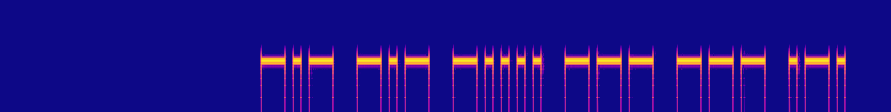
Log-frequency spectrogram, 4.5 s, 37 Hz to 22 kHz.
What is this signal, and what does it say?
Morse code, heard as a keyed tone, about 30 wpm, 700 Hz. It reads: KK6OOR
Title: USA Call Signs Repeated 3x 30wpm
